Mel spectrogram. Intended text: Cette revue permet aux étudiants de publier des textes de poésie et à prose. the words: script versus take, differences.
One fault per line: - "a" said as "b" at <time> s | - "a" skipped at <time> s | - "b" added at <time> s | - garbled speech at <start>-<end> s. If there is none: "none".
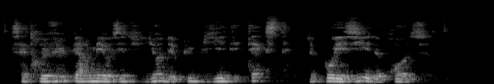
- "à" said as "de" at 3.7 s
